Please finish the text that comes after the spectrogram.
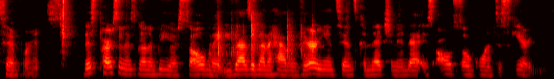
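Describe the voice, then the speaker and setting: Low-voiced woman reading tarot. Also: fairly even intonation, a little fast, darkish tone, a little hiss or hum. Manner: chatty, rambling, repeats and restarts. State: sick, losing her voice. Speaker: tarot reader. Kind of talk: casual tarot reading to camera.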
